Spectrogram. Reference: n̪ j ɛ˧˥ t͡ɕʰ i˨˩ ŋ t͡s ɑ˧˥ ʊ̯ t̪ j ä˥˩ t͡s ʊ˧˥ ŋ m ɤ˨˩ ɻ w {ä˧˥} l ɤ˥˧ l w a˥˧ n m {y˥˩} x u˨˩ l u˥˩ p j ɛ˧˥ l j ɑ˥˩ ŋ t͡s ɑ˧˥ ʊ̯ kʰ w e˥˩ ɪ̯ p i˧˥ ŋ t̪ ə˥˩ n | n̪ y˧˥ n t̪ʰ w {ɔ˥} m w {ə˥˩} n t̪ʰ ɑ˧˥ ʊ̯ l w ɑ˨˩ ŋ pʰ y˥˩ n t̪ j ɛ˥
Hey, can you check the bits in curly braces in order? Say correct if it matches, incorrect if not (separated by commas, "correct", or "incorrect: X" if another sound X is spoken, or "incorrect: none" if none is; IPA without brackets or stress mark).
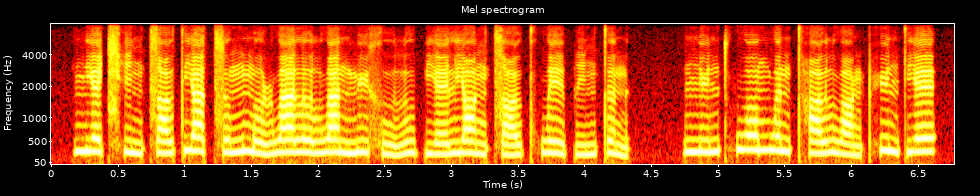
incorrect: ä˥, correct, correct, correct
